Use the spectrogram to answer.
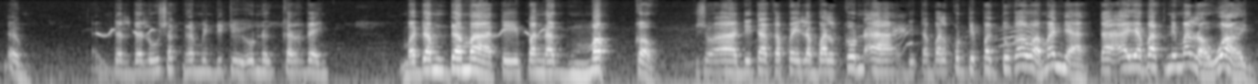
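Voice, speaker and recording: Bossy Ilocano mother of grown daughters: radio comedy, bright voice, unhurried delivery. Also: medium pitch, slight background noise. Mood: coaxing.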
